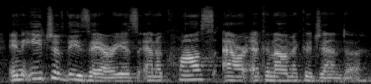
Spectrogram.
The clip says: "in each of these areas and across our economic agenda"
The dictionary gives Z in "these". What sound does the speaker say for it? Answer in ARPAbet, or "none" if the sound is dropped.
Z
